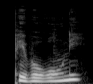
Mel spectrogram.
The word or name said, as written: peperoni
